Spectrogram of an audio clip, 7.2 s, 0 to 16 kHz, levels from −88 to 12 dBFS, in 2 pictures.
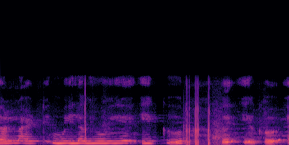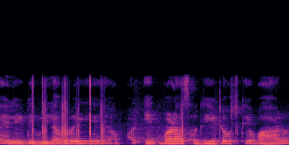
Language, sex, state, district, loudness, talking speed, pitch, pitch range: Hindi, female, Haryana, Rohtak, -27 LUFS, 175 wpm, 245 Hz, 240-255 Hz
